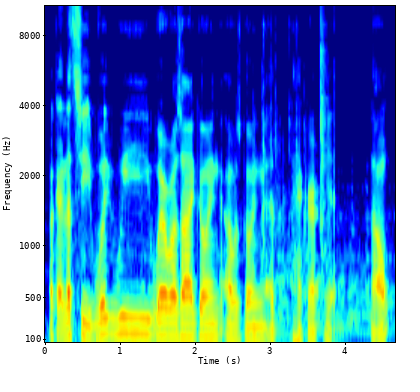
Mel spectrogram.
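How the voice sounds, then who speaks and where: A man's voice: medium pitch, fairly even intonation, normal speed, gravelly, a little mellow, faint music behind. A man from the Netherlands whose first language is Dutch, hosting a casual live coding stream and talking through his plans with viewers, with frequent restarts and fillers. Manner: rambling, many restarts, chatting with viewers. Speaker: livestream coding host. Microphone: studio podcast mic.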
